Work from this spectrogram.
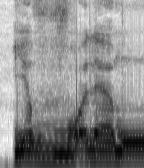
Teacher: Seperti itu tulisannya dalam Al-Qur'an tetapi dibaca yadolamu menyambung ke d yang ditasydidkan sementara dalnya dianggap tidak ada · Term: idgham mutajanisain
